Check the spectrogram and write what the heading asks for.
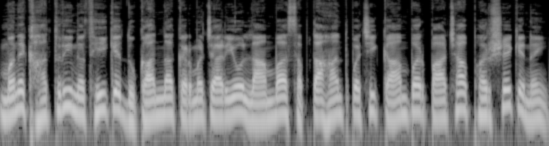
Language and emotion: Gujarati, fearful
